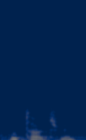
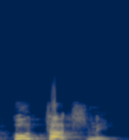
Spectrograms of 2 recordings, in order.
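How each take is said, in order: First: It is said quietly, at normal volume. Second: It is said loudly, almost shouted.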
